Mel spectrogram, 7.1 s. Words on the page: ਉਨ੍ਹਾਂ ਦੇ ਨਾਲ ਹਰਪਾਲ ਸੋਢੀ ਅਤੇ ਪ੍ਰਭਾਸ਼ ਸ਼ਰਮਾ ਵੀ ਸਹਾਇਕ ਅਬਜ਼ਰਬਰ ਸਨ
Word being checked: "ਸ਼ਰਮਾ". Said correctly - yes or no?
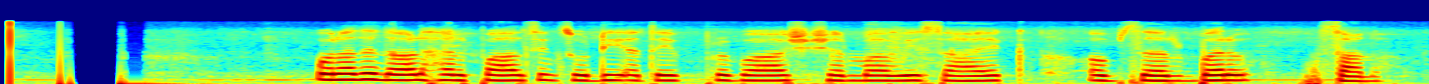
yes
